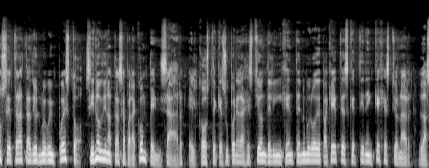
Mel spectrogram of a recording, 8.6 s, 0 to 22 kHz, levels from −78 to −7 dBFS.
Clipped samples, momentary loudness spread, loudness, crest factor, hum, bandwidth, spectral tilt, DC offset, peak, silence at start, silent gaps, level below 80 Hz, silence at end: under 0.1%; 6 LU; -18 LUFS; 18 dB; none; 15 kHz; -3.5 dB/octave; under 0.1%; 0 dBFS; 0 s; none; -46 dBFS; 0 s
